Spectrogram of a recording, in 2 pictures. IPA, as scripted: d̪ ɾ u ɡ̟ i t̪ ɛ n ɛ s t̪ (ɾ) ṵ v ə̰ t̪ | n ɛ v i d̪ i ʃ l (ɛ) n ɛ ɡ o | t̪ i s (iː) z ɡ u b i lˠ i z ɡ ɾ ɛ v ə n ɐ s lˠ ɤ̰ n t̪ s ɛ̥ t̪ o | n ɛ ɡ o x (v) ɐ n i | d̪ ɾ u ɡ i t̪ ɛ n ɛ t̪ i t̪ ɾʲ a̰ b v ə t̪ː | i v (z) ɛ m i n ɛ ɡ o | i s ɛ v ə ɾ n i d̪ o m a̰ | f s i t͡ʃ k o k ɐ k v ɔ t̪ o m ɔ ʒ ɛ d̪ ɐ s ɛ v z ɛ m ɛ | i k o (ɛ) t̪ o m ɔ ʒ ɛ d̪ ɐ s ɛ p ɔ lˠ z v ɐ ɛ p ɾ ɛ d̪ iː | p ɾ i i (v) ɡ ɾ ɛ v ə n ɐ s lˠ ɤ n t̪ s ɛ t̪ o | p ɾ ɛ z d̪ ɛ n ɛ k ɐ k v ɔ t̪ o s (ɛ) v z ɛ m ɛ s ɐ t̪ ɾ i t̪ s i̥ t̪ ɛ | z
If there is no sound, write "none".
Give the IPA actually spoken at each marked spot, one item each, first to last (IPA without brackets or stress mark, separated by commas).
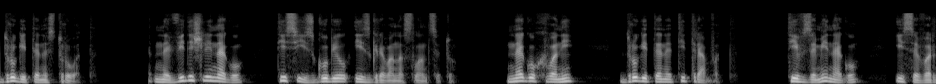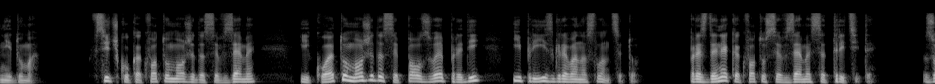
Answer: ɾ, i, iː, v, z, ɛ, z, ɛ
